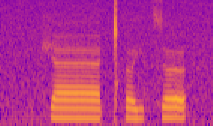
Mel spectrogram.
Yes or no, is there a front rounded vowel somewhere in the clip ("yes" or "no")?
yes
